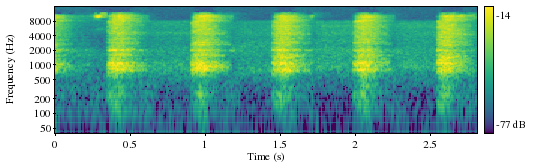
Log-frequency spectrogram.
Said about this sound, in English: start that puppy dog pant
